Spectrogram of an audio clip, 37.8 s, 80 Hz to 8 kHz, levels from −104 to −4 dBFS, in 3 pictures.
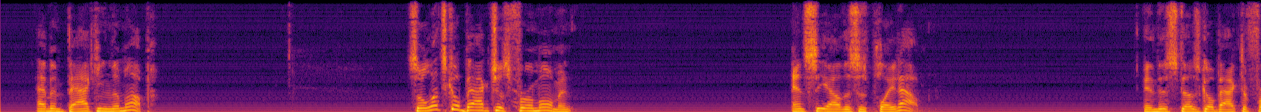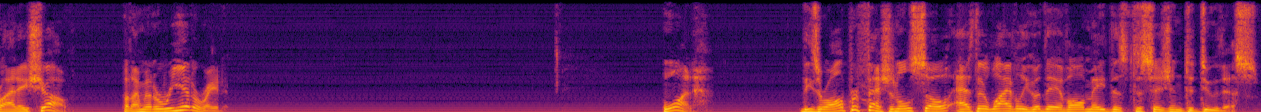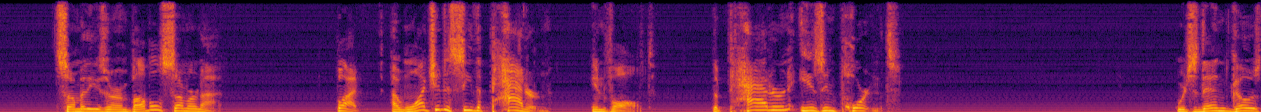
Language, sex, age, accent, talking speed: English, male, 50-69, American, 120 wpm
